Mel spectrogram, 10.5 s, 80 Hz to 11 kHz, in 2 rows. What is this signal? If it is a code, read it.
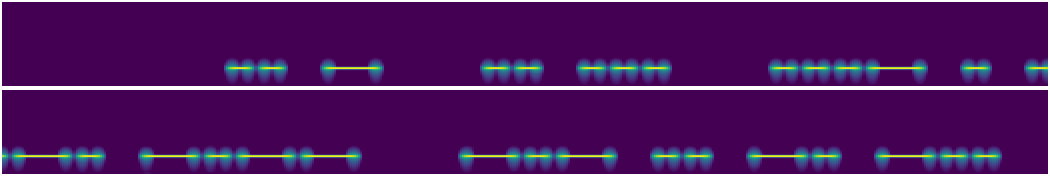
Morse code, heard as a keyed tone, about 16 wpm, 700 Hz. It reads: IT IS VERY KIND
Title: Sentences from Top 1000 Words - Review Part 1 - 15wpm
